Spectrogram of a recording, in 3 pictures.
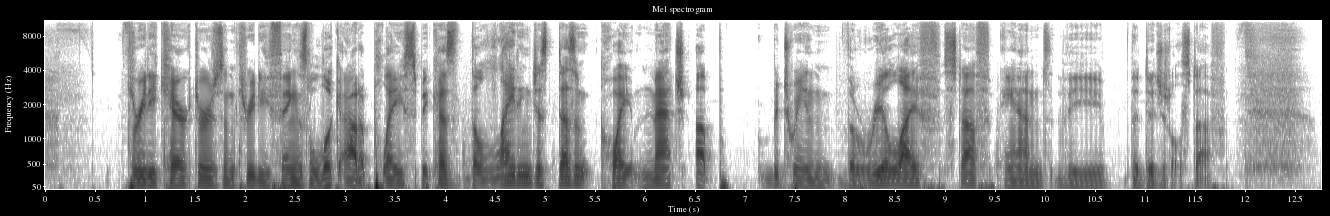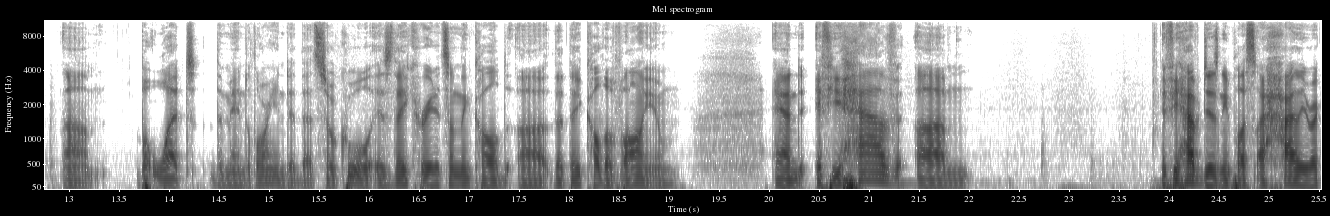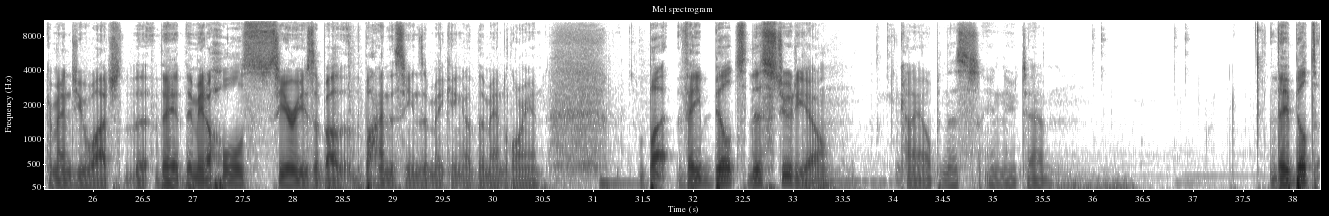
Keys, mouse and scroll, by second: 36.0 click.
